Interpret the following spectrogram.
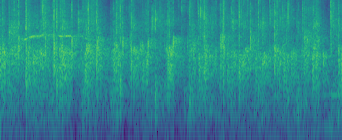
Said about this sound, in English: if you guys can give them a round of applause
